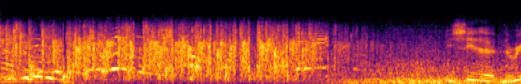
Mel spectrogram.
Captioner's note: crowd clapping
